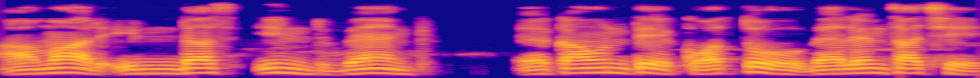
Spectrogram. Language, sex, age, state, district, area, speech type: Bengali, male, 18-30, West Bengal, Hooghly, urban, read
